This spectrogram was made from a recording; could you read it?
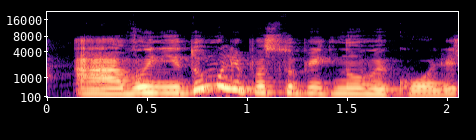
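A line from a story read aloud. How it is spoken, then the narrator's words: Plain. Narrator (Russian): спросил он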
